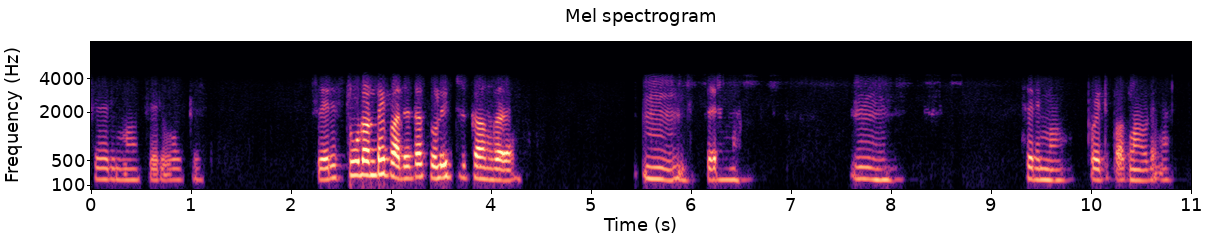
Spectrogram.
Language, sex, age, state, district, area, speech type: Tamil, female, 18-30, Tamil Nadu, Dharmapuri, rural, conversation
